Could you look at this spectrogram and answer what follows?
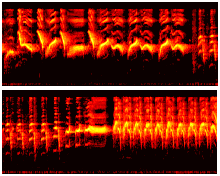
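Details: Wambi in full active song: quick chains of slurred, twisting whistled notes, then shorter chipping phrases and a bright sustained note, closing with rapid repeated rising whistles; faint low hum throughout.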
